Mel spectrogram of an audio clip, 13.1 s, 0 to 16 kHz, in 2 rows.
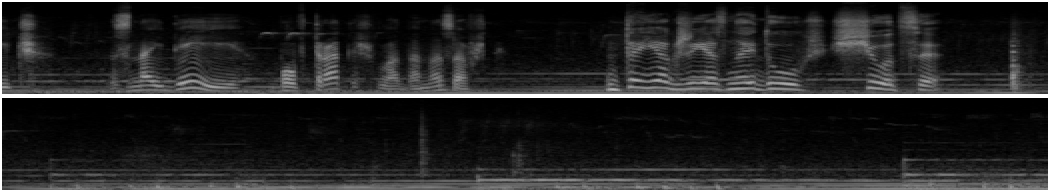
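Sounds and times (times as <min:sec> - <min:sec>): low sustained drone: 0:00.0 - 0:13.0.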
